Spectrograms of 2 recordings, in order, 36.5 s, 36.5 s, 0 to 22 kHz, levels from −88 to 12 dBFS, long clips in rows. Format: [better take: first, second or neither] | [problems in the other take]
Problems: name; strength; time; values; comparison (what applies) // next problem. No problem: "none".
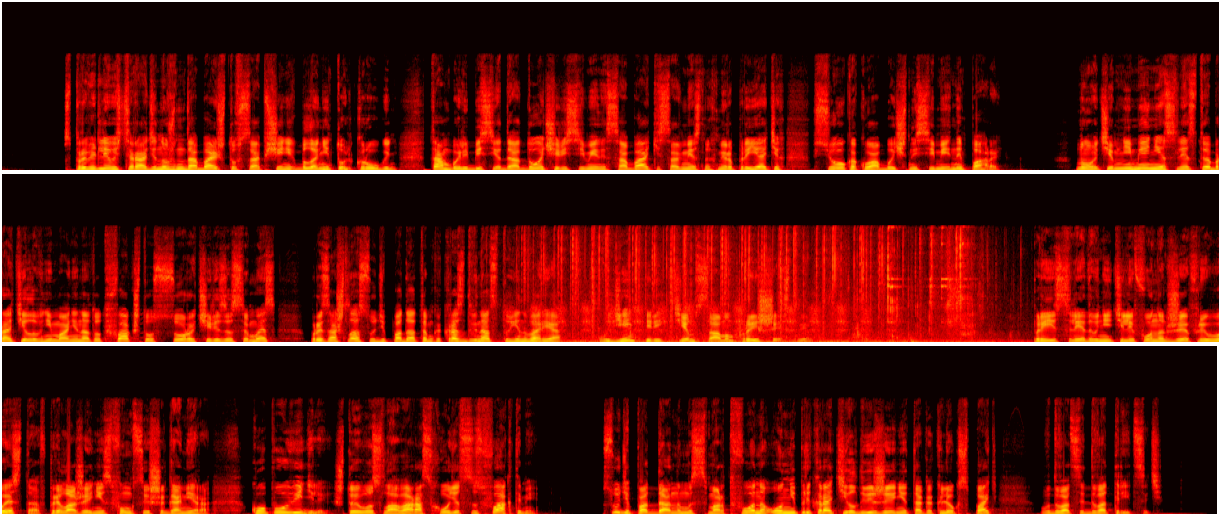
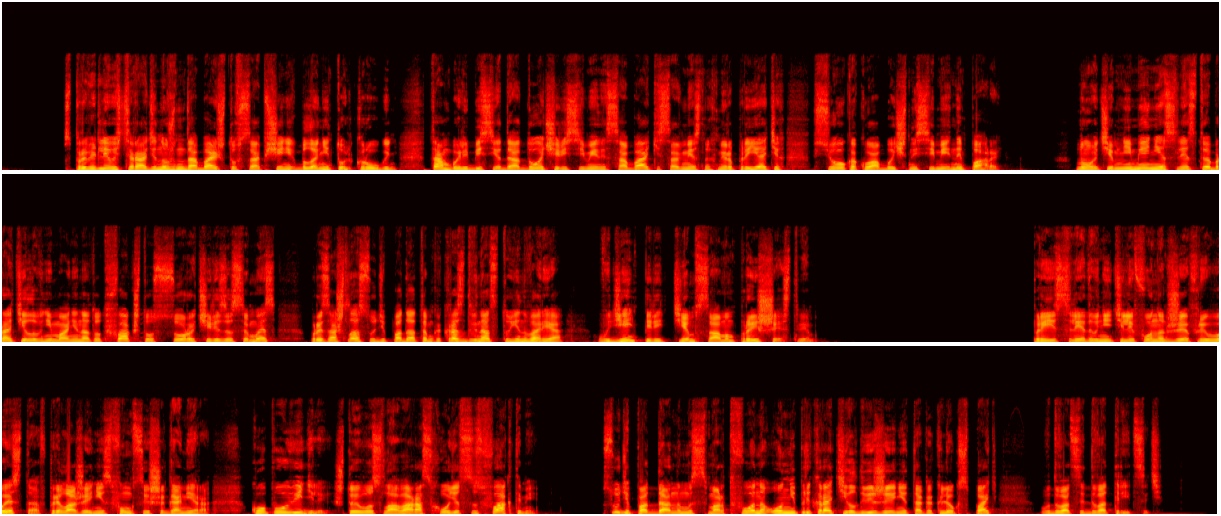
second | dog barking; noticeable; from 17 to 22 s; peak 5 dB below the speech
